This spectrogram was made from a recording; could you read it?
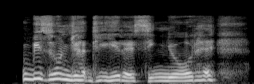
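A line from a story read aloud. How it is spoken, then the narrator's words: Laughing remark. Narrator (Italian): aggiunse ridendo Madame de Villeparisis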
